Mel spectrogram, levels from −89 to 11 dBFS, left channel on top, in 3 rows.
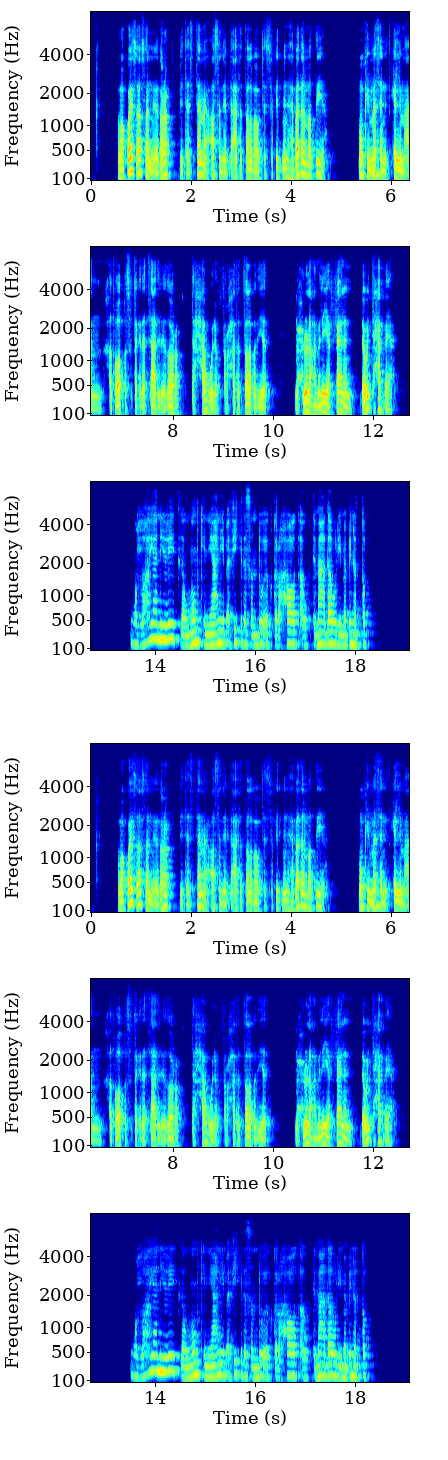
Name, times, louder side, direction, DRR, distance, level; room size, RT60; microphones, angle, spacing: voice 1, 0.5-1.6 1.9-4.7 5.4-8.1 8.4-9.9 10.4-12.4, left 4 dB, 35° left, 0.4 m, -28 dB
voice 2, 13.5-18.2, left 2 dB, 50° left, 1.3 m, -33 dB
15.5 x 8.2 x 2.4 m
head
